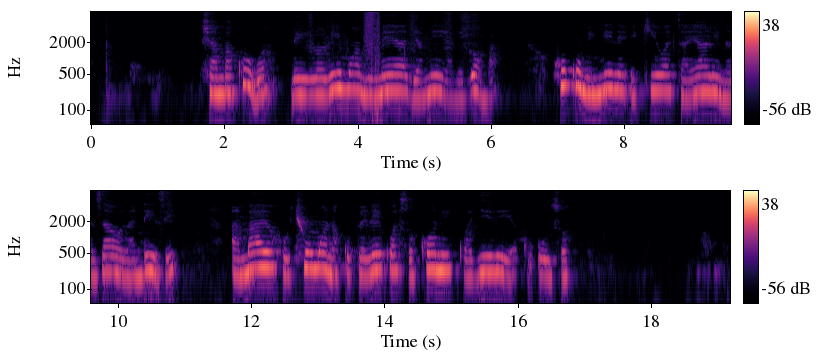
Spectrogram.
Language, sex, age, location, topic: Swahili, female, 25-35, Dar es Salaam, agriculture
